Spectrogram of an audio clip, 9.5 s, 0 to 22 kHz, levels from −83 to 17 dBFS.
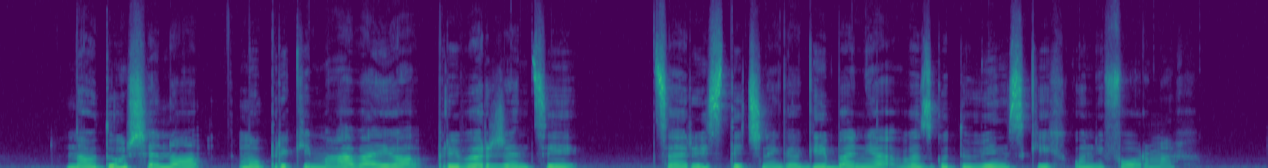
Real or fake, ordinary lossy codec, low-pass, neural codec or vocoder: real; none; none; none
